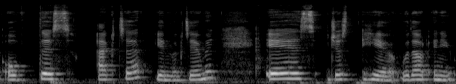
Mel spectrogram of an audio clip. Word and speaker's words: McDiarmid: and it would be McDiarmid, but it's McDiarmid because this is the Scottish pronunciation which is a rhotic accent.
